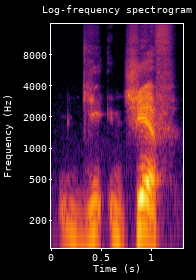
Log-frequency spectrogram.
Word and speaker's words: GIF: came down himself and said it was pronounced you know jiff yeah he's like i'd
